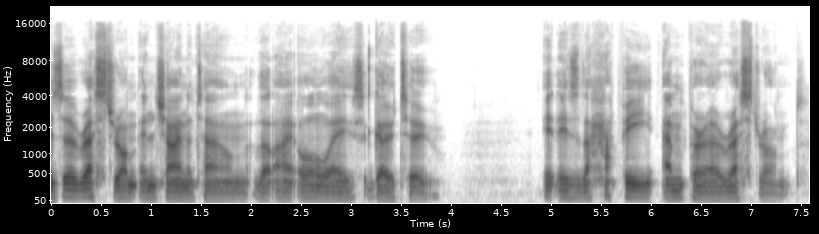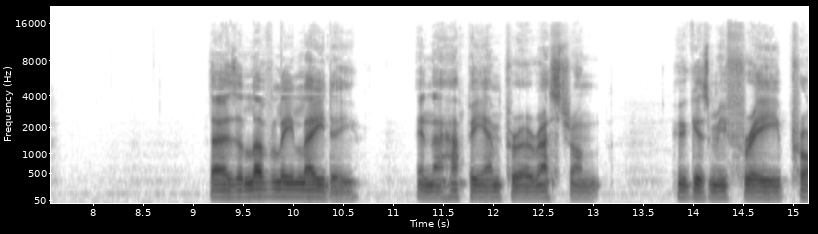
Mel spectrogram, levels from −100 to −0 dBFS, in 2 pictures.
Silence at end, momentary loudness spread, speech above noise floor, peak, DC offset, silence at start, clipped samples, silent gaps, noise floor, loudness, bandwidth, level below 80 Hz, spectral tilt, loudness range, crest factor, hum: 0 s; 11 LU; 45 dB; -14 dBFS; under 0.1%; 0 s; under 0.1%; none; -80 dBFS; -35 LUFS; 16.5 kHz; -72 dBFS; -3.5 dB/octave; 5 LU; 22 dB; none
